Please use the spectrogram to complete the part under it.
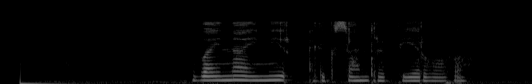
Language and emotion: Russian, sad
